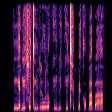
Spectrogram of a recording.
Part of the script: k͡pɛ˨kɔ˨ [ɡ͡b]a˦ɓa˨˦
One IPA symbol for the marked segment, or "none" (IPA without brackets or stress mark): ɓ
